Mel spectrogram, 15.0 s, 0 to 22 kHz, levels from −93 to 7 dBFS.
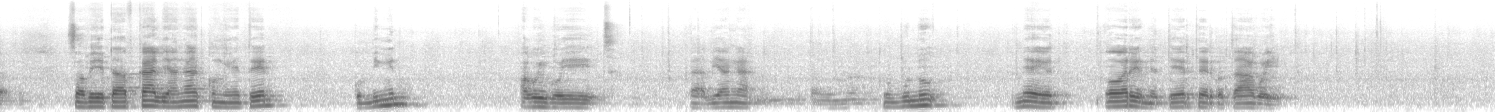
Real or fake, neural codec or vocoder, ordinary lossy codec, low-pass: fake; codec, 44.1 kHz, 7.8 kbps, Pupu-Codec; none; none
